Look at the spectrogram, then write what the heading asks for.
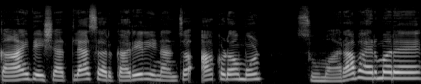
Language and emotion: Goan Konkani, surprised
